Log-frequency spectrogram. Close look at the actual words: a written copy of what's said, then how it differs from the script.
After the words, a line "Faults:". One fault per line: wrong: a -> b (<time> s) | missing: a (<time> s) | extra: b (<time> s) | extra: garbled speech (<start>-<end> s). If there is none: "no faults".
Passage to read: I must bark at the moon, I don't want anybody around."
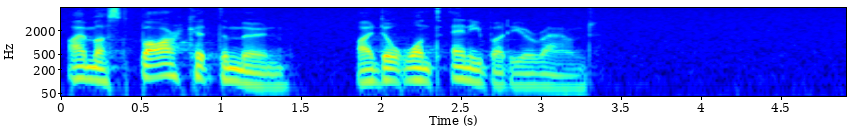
I must bark at the moon, I don't want anybody around."
Faults:
no faults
